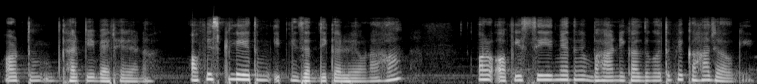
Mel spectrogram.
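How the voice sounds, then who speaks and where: A woman's voice: on the low side, a little mellow, lightly acted. A woman voicing a stern father who heads the company and scolds his son with commands.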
